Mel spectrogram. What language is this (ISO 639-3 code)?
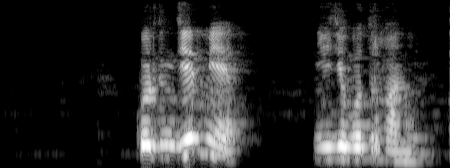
kaz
